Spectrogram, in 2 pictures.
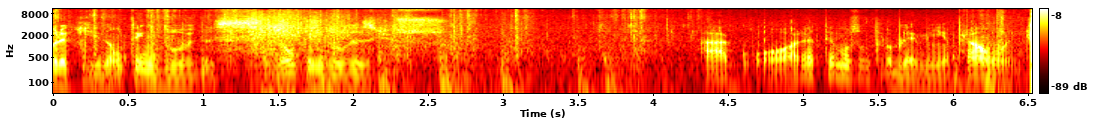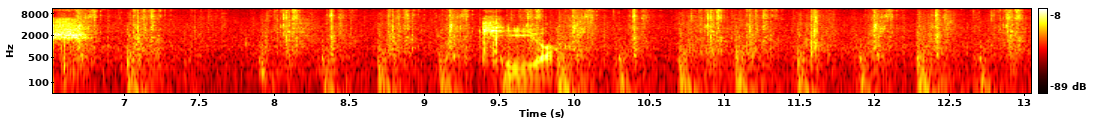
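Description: Heavy armoured footsteps thud and clank steadily.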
